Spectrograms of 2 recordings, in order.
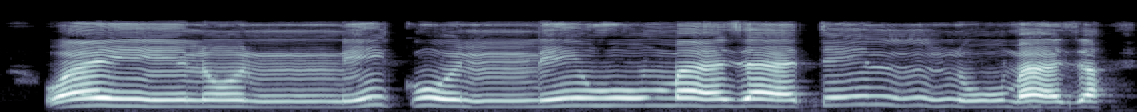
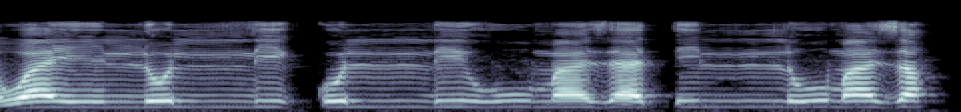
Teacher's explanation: Sebab kesemuanya tidak ada dengung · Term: idgham bila ghunah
